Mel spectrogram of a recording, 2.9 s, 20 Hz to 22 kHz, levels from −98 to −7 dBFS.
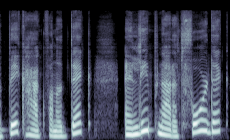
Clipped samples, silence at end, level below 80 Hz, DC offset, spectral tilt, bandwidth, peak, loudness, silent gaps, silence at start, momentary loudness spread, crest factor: under 0.1%; 0.15 s; -72 dBFS; under 0.1%; -6.5 dB/octave; 16 kHz; -6 dBFS; -20 LUFS; none; 0 s; 7 LU; 14 dB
